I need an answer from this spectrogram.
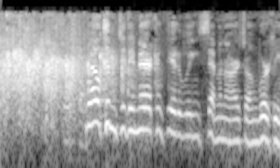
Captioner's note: applause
